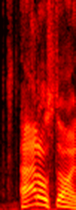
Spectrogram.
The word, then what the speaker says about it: Edelstein: before the WSOP and Mr Edelstein is that how you pronounce his name Adel Stein like Leonard Bernstein yeah that'll that'll help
